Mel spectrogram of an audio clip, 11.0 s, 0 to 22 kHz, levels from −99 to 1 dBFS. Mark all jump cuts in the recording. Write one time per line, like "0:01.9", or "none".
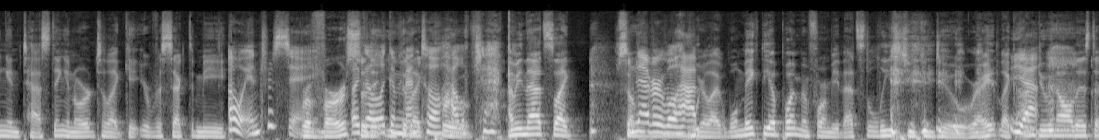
0:07.0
